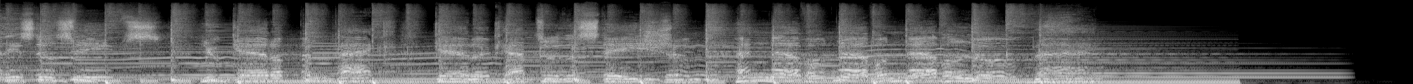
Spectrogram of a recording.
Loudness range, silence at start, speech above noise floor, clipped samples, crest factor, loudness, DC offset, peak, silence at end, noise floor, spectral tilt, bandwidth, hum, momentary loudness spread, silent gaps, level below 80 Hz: 5 LU; 0 s; 59 dB; under 0.1%; 12 dB; -11 LUFS; under 0.1%; 0 dBFS; 0.65 s; -70 dBFS; -5 dB/octave; 19 kHz; none; 10 LU; none; -24 dBFS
